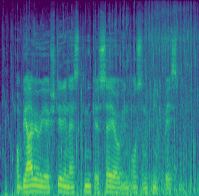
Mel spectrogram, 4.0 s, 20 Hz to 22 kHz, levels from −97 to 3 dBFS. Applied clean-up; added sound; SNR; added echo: none; Gurgling / Liquid; 12 dB; none.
